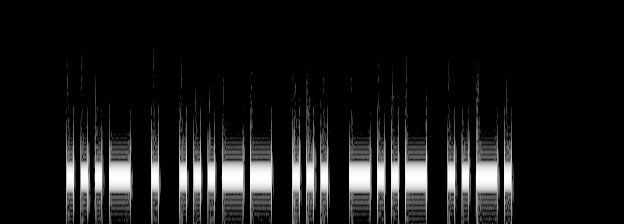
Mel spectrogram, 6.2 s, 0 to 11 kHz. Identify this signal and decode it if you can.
Morse code, heard as a keyed tone, about 17 wpm, 700 Hz. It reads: VE3SXF
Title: DXCC-100 Call Signs - 6 Characters - Repeated 2x - 17wpm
